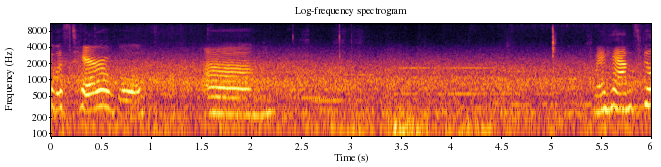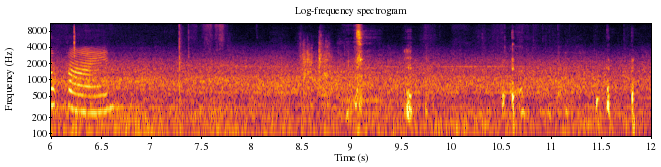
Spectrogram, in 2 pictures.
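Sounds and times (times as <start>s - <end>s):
outdoor background noise: 0.0s - 12.0s
paper rustling: 7.3s - 7.8s, 8.4s - 9.3s.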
